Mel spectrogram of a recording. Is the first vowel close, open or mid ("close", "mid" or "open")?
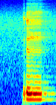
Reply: close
